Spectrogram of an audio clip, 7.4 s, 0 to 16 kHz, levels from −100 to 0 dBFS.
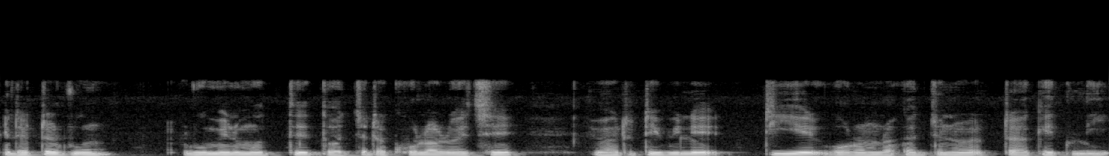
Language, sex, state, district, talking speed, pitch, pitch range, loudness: Bengali, male, West Bengal, Malda, 155 wpm, 130 Hz, 125-135 Hz, -22 LUFS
